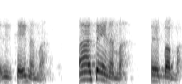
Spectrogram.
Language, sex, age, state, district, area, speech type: Kannada, female, 60+, Karnataka, Chamarajanagar, rural, conversation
